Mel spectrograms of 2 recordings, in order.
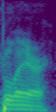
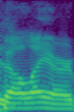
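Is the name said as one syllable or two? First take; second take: one; two. First: The name is run together into one syllable. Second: The name is said as two separate syllables. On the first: This is how locals actually say it. "everybody pronounces it Blair" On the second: This is how the name is spelled. "it's spelled Bel Air"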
